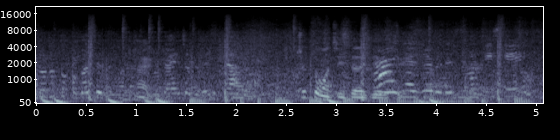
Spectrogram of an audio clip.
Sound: speaking in Japanese

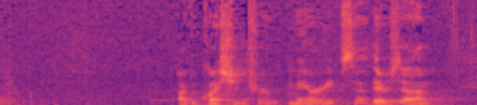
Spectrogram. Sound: voiceover

